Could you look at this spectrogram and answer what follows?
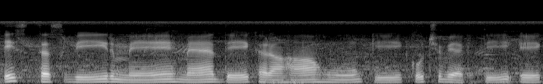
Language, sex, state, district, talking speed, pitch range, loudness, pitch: Hindi, male, Chandigarh, Chandigarh, 120 wpm, 105-120 Hz, -19 LUFS, 110 Hz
